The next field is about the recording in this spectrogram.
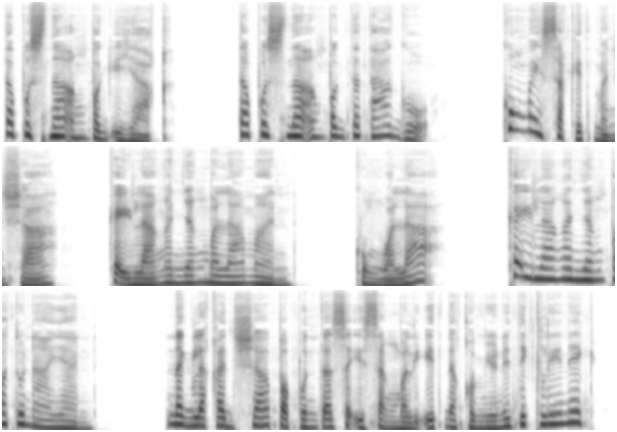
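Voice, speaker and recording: A Filipino woman narrating a dramatic story as an audiobook, in a measured storytelling manner. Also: fairly low pitch, sing-song, a little mellow, no echo, clean studio sound.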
